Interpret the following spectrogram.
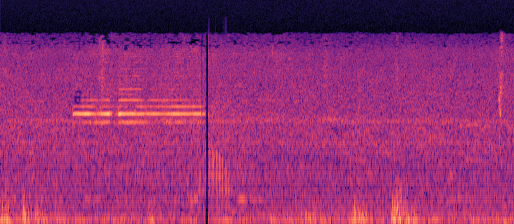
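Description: Wind buffeting the phone's microphone over a low hum of distant city traffic. About a second in, a distant high horn sounds steadily for about a second and a half.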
